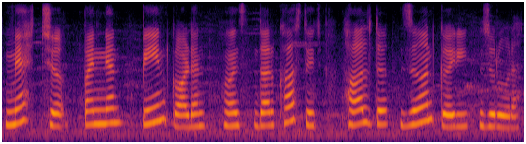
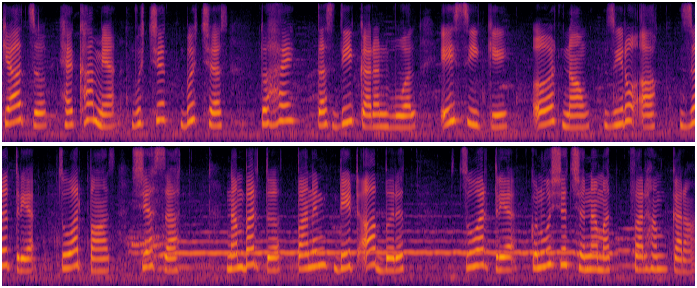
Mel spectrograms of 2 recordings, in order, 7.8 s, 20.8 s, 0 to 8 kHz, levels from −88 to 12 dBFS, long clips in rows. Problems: constant background noise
